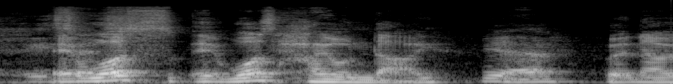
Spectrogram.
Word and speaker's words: Hyundai: And he looks at the car and he goes, oh, you've got a Hyundai. And she goes, it's a Hyundai. If you've not been saying that for years, you've been saying it wrong.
